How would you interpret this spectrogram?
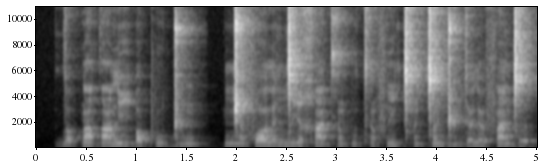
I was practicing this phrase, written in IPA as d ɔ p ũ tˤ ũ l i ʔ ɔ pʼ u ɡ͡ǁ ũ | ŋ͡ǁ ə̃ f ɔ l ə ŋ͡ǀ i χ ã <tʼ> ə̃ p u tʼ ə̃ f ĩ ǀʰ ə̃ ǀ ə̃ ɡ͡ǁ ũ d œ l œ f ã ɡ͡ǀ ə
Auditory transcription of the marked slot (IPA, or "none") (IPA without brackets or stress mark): kʼ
